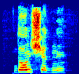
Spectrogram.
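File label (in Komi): "донсьӧдны", Komi, female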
